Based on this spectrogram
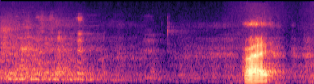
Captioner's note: audience laughter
